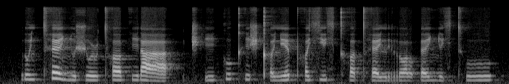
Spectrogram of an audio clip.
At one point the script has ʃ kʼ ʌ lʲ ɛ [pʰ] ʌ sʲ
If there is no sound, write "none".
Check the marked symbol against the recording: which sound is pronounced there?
pʰ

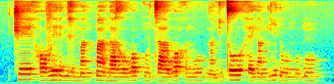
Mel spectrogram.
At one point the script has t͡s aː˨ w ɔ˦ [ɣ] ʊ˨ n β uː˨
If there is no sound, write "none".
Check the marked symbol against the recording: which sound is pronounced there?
h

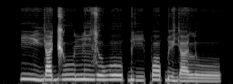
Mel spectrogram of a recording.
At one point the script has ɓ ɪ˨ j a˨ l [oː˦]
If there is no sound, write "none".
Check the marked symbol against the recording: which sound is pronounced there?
oː˨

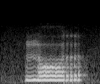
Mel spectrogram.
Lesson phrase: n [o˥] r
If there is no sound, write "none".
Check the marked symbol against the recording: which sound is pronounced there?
o˥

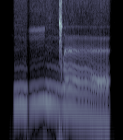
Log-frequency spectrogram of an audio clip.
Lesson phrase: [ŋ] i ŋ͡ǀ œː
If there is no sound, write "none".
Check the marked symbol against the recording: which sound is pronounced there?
ŋ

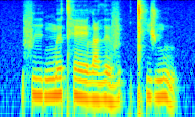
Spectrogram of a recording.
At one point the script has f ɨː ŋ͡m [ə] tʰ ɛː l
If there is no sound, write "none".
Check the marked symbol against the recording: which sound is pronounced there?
ə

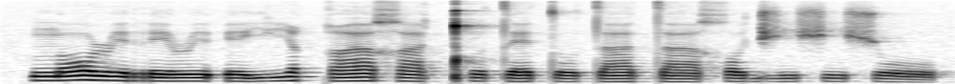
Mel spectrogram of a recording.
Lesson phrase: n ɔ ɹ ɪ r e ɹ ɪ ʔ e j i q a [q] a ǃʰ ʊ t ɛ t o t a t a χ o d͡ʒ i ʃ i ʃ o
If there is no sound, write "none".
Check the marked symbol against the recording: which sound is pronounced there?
χ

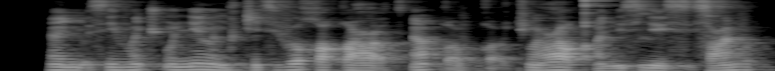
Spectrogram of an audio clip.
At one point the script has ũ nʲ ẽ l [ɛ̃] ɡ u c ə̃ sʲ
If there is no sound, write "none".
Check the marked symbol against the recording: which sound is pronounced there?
ə̃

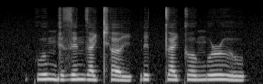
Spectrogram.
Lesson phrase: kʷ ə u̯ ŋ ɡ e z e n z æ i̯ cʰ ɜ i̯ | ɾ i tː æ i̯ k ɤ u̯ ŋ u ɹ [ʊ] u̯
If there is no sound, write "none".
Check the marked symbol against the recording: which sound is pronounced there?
ɯ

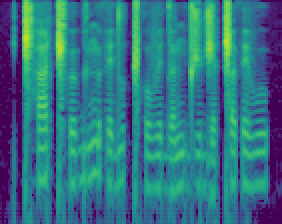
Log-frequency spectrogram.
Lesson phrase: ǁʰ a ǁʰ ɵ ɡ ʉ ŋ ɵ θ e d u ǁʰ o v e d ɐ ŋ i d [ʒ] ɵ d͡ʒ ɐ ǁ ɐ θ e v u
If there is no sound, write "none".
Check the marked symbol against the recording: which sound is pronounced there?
ʒ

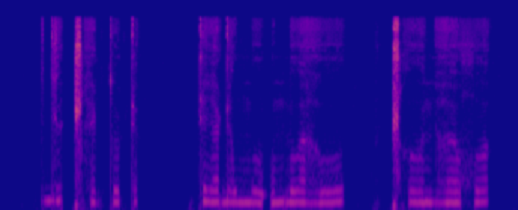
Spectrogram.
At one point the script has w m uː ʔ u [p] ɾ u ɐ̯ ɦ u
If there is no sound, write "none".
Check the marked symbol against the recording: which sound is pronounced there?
m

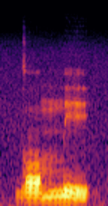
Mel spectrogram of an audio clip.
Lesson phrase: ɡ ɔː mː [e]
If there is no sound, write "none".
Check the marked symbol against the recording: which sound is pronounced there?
e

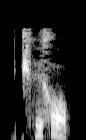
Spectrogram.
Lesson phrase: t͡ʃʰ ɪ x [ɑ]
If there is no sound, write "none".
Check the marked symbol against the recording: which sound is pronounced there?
ɔ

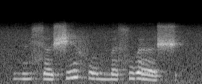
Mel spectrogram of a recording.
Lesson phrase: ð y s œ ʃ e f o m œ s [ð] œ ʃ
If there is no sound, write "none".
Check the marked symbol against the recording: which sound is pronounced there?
w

